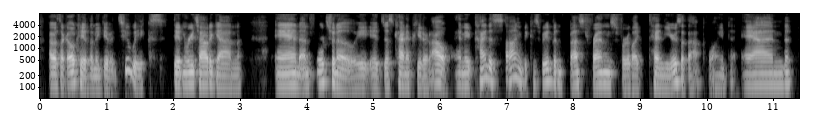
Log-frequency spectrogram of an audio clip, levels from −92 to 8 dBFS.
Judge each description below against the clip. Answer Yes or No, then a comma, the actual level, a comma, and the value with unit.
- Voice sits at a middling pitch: No, low, 115 Hz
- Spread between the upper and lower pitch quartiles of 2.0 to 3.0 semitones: Yes, narrow, 2.5 semitones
